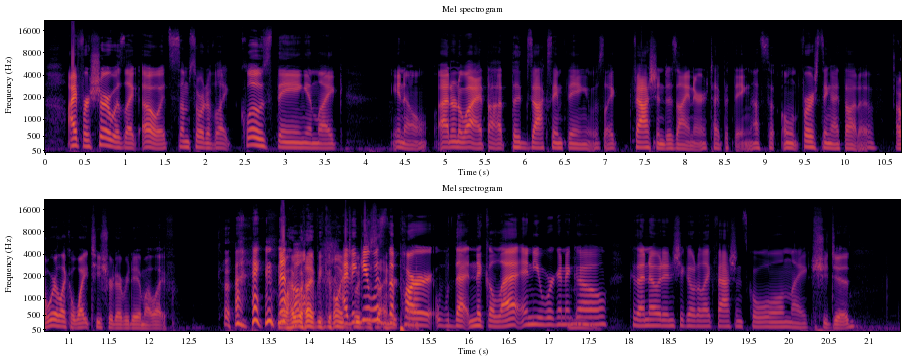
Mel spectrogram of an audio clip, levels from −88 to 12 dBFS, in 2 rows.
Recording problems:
none

